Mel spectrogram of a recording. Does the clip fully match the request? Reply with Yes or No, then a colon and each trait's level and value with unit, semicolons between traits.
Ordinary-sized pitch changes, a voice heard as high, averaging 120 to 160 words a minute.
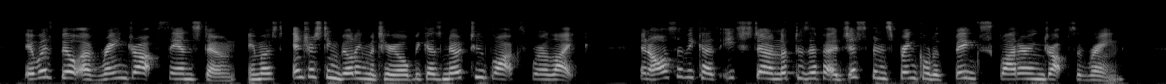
No: average, 3.5 semitones; very high, 255 Hz; average, 185 wpm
